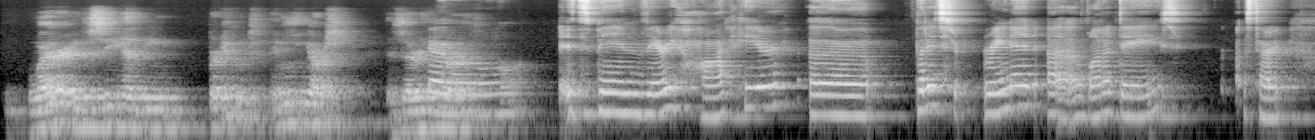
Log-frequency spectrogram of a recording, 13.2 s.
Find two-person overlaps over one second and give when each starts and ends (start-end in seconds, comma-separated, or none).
none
